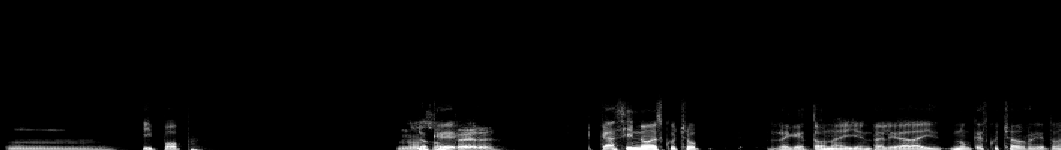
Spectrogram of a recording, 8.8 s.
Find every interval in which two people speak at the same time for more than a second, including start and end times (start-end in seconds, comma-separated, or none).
none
